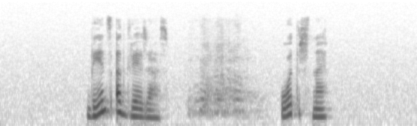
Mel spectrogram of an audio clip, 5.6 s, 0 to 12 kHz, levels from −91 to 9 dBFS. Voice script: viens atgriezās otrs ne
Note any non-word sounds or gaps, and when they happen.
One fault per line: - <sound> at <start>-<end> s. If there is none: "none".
- laugh at 2.5-3.6 s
